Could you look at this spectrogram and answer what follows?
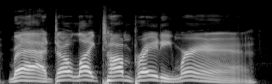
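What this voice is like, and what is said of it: Jokey disinterested sports-fan impression. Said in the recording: “I'll do my best 5-second interpretation ... That's my Super Bowl impression.”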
